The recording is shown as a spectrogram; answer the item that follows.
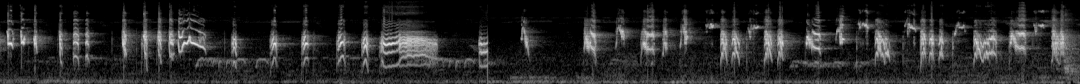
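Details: Lure song of a long-tailed shrike meant to make a silent bird sing regularly: a long, busy chatter of sharp high chips, buzzy trills and harsh grating notes, with a low hum running beneath.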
